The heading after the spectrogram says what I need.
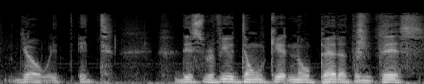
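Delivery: a touch of put-on New York accent. Showing how to add New York to a review delivery, in a put-on New York accent. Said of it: "Gotta incorporate a little New York into your delivery".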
